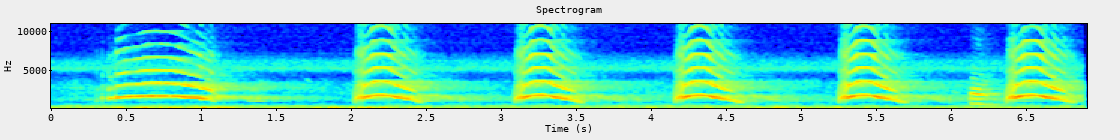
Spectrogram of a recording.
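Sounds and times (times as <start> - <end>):
Limpkin calling kreow: 0.3 - 6.9.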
